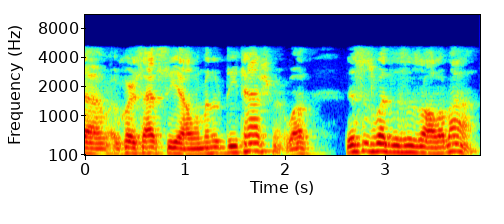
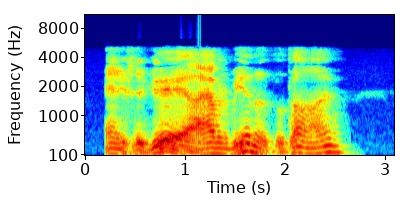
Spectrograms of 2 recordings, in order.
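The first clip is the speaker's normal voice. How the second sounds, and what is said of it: Imitates a drunk man's voice. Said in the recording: “That's my best drunken imitation.”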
